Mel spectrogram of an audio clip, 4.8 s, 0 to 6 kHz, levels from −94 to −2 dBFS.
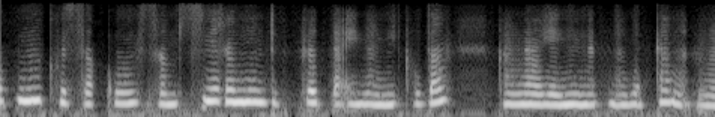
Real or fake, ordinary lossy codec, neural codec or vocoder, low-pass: fake; none; codec, 16 kHz, 0.5 kbps, FreqCodec, smaller model; 5.4 kHz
